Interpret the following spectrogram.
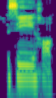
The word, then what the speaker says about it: Zierock: Zierock. How do you spell that? Zierock. That's a complicated German name. Zierock. Okay, Zierock. Okay, so you guys are all Xerox. Yes. Right, like Xerox. Almost.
